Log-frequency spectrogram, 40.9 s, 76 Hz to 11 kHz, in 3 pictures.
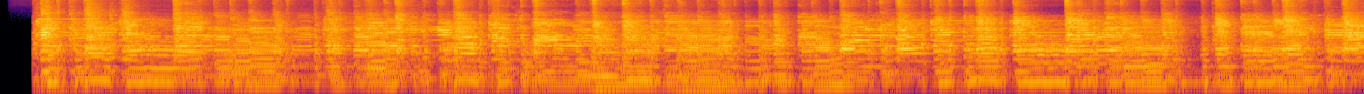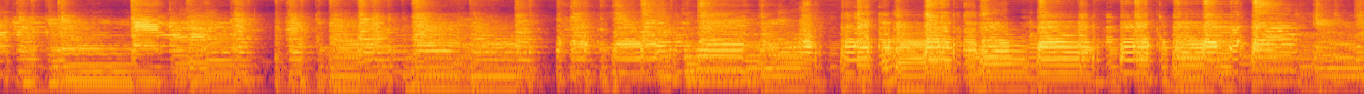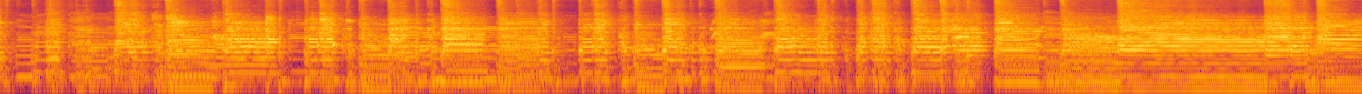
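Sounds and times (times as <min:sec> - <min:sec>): electric guitar through tube amplifier: 0:00.4 - 0:40.9.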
